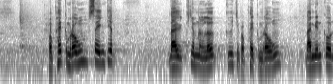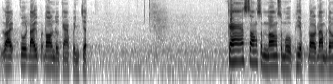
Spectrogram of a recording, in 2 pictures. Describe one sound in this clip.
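A middle-aged man reads out steadily into a microphone, with pauses.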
